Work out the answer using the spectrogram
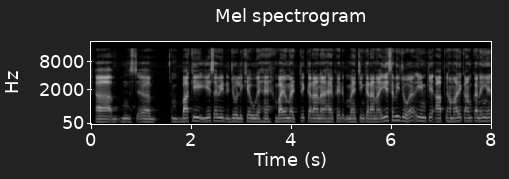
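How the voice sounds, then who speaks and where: A man talks through an informal explainer in a slightly high voice. His delivery is very even and monotone. He goes haltingly, repeating phrases and stumbling as he reads out technical terms. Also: clear, resonant tone. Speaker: exam news video host. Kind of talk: informal explainer, reading and paraphrasing a notice.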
